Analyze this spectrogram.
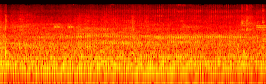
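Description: A motor vehicle engine running steadily, with a faint whine that rises and falls in pitch through the middle, and a few light clicks about a second in, near the middle and near the end.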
